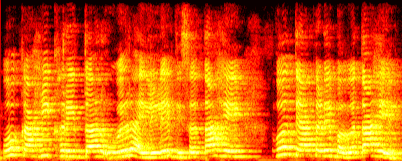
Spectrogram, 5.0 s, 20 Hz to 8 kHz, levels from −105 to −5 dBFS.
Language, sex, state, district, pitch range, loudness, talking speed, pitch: Marathi, female, Maharashtra, Aurangabad, 265-285 Hz, -13 LUFS, 145 wpm, 280 Hz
